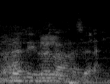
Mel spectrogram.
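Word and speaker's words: Moggallāna: Moggallana. – Moggallana. Moggallana, right? Moggallana. Long A.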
